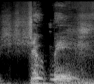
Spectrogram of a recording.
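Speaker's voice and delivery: yelling. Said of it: "He's yelling at him".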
